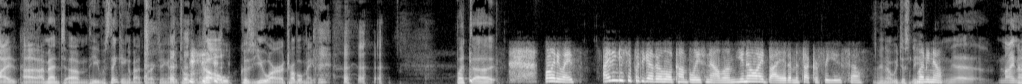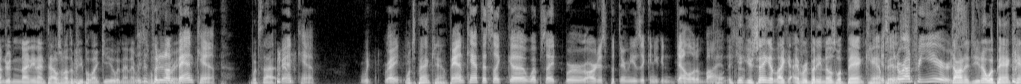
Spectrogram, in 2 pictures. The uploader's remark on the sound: The Call-In Show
